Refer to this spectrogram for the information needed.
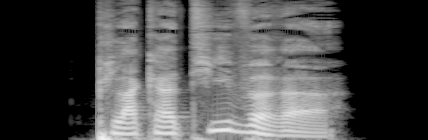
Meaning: inflection of plakativ: 1. strong/mixed nominative masculine singular comparative degree 2. strong genitive/dative feminine singular comparative degree 3. strong genitive plural comparative degree
- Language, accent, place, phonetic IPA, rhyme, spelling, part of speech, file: German, Germany, Berlin, [ˌplakaˈtiːvəʁɐ], -iːvəʁɐ, plakativerer, adjective, De-plakativerer.ogg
